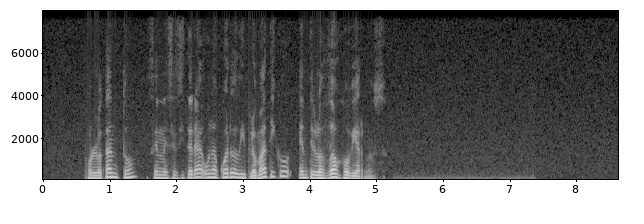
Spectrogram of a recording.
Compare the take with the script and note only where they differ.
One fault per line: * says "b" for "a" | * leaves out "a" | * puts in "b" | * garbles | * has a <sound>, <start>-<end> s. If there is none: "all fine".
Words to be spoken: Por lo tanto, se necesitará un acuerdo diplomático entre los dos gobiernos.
all fine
